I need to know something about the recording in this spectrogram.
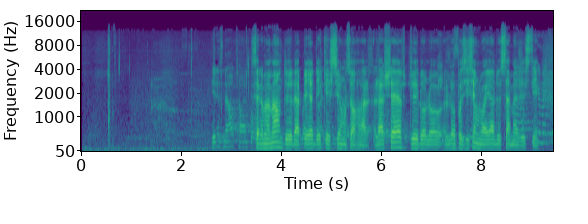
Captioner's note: conversation din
